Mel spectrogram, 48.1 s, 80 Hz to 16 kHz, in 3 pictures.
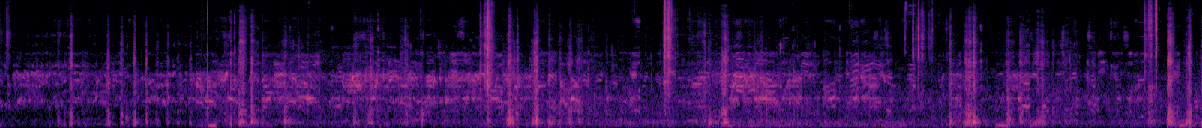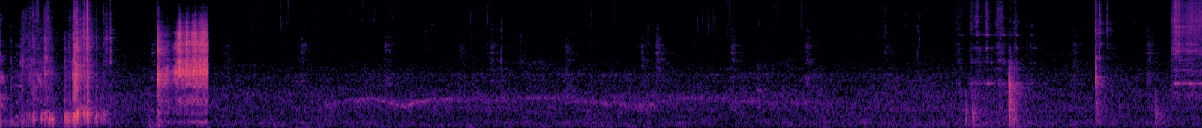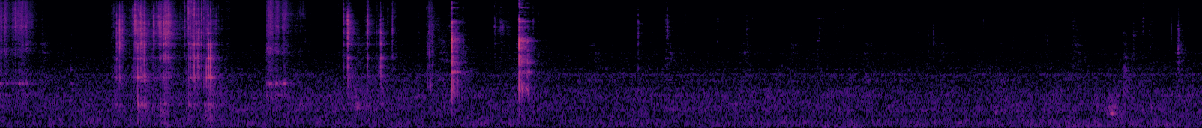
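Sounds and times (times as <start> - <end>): crisp biting and chewing: 0.0 - 5.7, 6.4 - 8.0, 8.7 - 9.8, 12.0 - 14.4, 15.2 - 17.6, 33.6 - 35.1
granola rustling and crackling: 33.6 - 35.1.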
